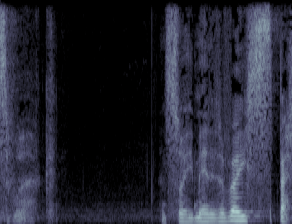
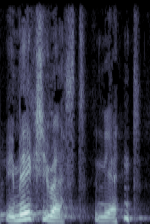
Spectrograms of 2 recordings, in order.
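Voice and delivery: normal talking voice

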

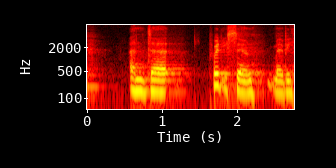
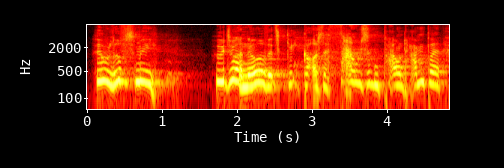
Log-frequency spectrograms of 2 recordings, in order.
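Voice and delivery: excited inner voice; 6 semitones higher, 8 dB louder than usual. Retold or imitated. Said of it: "I was thinking".

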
